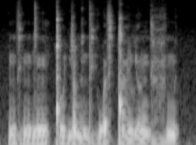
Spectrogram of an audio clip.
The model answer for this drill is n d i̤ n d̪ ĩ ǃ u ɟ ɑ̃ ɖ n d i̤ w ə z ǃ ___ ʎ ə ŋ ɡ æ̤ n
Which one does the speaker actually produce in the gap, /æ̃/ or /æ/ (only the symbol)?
æ̃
